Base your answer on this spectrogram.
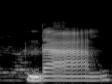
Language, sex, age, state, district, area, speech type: Urdu, female, 60+, Bihar, Darbhanga, rural, spontaneous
